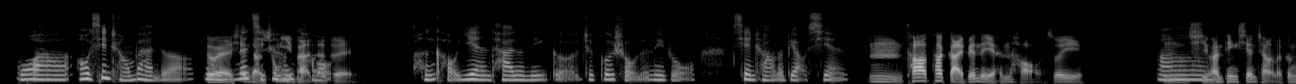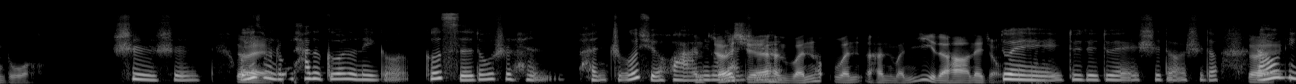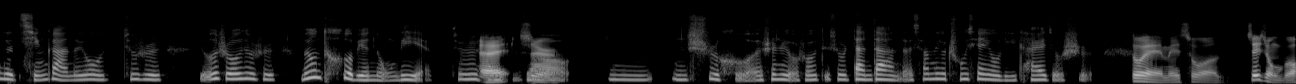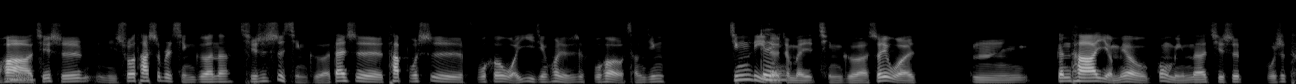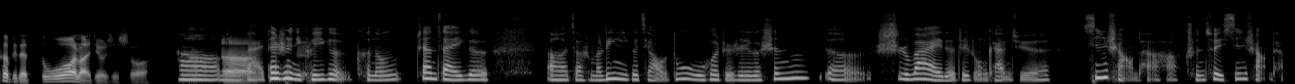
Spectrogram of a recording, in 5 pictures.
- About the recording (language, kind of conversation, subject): Chinese, podcast, 有哪些人或事影响了你现在的音乐口味？
- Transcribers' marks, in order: other background noise; teeth sucking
